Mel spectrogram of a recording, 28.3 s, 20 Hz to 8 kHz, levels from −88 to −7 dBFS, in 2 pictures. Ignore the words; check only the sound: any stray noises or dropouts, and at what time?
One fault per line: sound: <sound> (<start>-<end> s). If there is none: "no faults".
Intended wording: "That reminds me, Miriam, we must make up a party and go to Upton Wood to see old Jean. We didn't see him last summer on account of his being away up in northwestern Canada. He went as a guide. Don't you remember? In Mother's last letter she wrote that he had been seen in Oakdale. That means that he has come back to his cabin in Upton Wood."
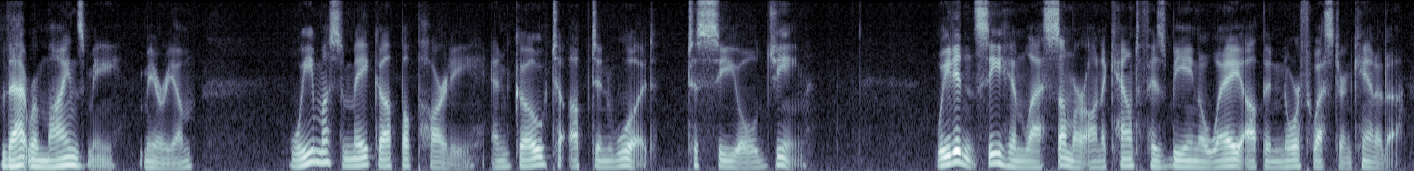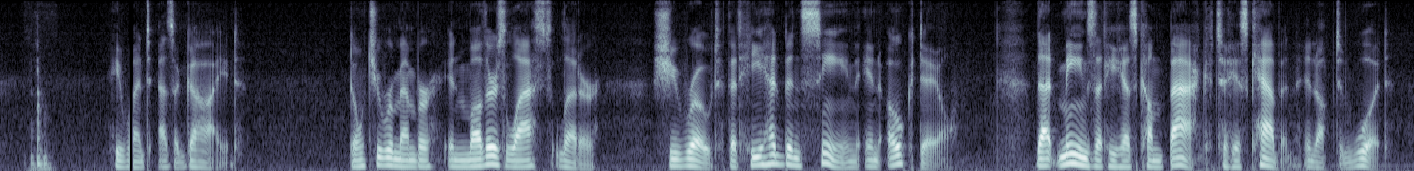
sound: tap (14.4-14.7 s)
sound: dropout (15.4-15.5 s)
